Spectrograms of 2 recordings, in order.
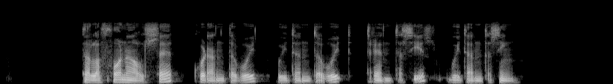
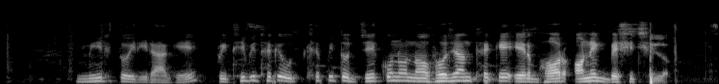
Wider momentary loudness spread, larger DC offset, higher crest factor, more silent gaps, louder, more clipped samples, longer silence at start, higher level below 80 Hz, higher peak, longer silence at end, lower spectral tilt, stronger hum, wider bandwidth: second, 6 LU vs 13 LU; neither; about the same, 20 dB vs 20 dB; first, 1.87-1.94 s, 3.55-3.66 s vs none; about the same, -20 LUFS vs -22 LUFS; neither; about the same, 0.85 s vs 0.75 s; about the same, -48 dBFS vs -46 dBFS; about the same, -2 dBFS vs -2 dBFS; first, 0.95 s vs 0.5 s; about the same, -6.5 dB/octave vs -7 dB/octave; neither; about the same, 7.6 kHz vs 7.8 kHz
